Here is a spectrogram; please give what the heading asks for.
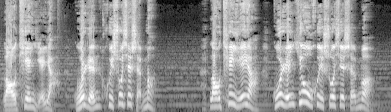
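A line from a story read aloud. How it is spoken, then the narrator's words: Repeated anguished shouting. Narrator (Chinese): 当战争失利的报告送进来时，他一遍又一遍的叫嚷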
